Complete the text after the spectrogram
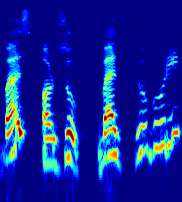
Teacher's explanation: بالبیناتی، بیناتی والزبوری، دیکھیں زا پہ جو ہے تشدید ہے، اس لیے دو دفعہ پڑھا جائے گا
